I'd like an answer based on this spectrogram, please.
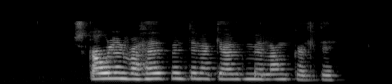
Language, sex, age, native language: Icelandic, female, 20-29, Icelandic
